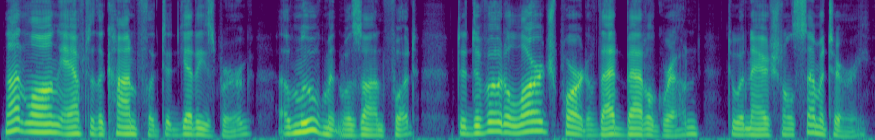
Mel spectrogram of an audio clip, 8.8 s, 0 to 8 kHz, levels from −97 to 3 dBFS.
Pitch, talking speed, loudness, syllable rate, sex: 140 Hz, 170 wpm, -19 LUFS, 5.1 syllables/s, male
